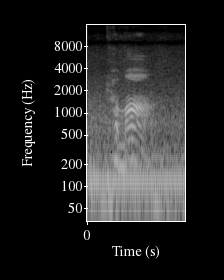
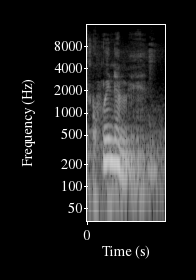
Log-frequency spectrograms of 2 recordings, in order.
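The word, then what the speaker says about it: kouign-amann: up getting a box this one is called come on I love how they pronounce it it's easy to remember and sounds like a come on man come on man come on man so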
